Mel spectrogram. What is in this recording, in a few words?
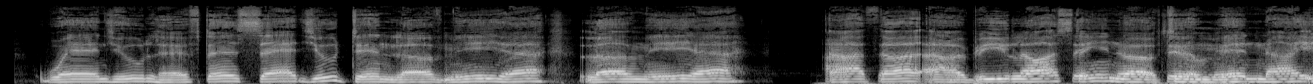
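Hip Hop rap sing 125 Bm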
